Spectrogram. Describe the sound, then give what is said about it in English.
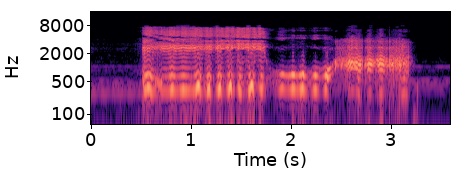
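A voice makes a clumsy hoot owl imitation: a loud, wavering, bleat-like cry of about three seconds with a rapid tremble, shifting to a brighter, higher tone partway through. “Hoot owl. I think that's a hoot owl. It was, it was a bad attempt at some kind of wild animal thing.”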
